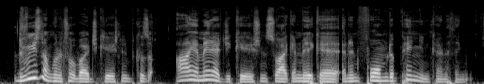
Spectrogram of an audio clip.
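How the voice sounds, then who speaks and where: Delivered at a very fast pace with ordinary pitch variation, this voice with an English accent comes through a very clean recording with a silent background. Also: man. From England. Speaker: gaming YouTuber. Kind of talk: gameplay commentary. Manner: casual, rambling with fillers.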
